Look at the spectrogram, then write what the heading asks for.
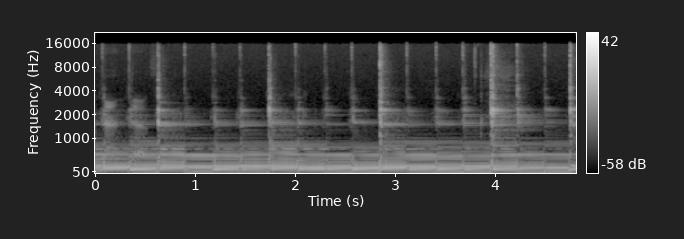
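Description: Bass guitar open E string picked in steady straight sixteenth-note downstrokes, a loud, even, continuous run of sharp attacks with no talking.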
